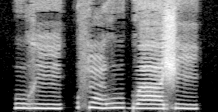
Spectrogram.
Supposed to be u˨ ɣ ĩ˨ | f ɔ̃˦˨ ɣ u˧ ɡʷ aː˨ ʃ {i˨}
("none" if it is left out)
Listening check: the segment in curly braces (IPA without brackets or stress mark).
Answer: i˨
